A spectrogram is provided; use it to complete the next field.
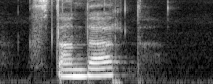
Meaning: standard
- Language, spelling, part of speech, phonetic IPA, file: Czech, standard, noun, [ˈstandart], Cs-standard.ogg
